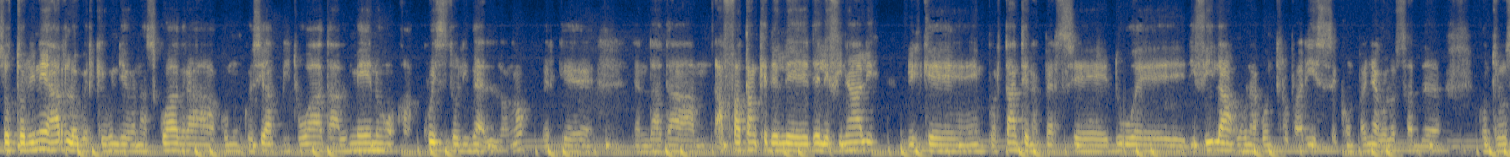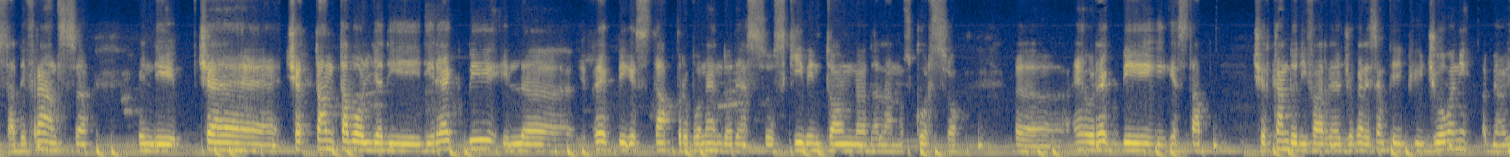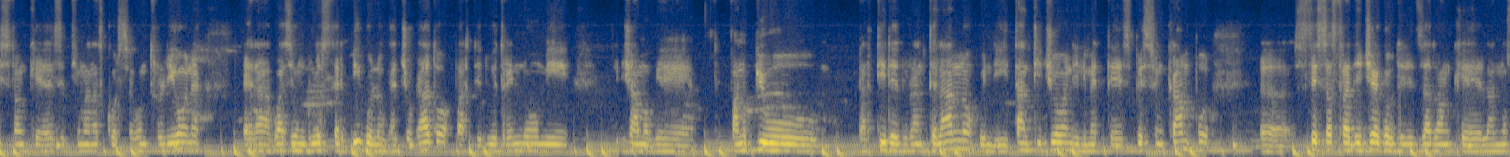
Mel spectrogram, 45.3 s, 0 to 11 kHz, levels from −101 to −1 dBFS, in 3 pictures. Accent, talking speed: native, 165 wpm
